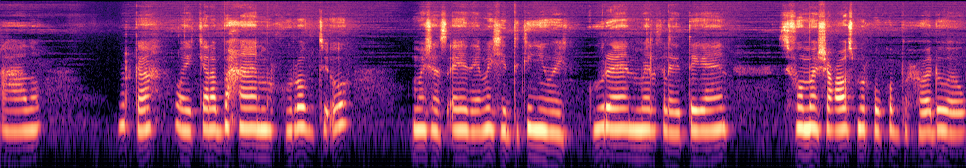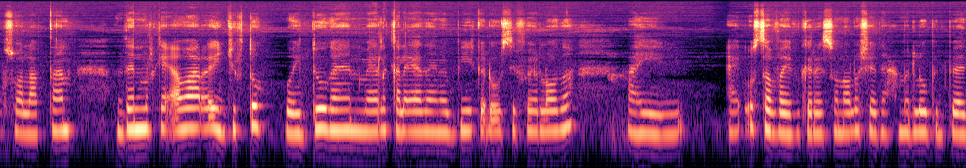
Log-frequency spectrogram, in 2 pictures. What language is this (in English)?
Somali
